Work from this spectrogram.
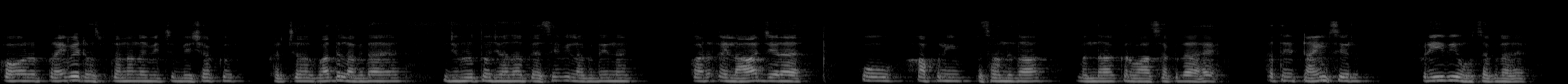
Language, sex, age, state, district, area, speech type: Punjabi, male, 60+, Punjab, Amritsar, urban, spontaneous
